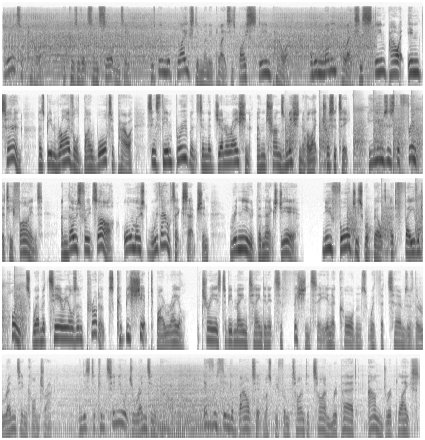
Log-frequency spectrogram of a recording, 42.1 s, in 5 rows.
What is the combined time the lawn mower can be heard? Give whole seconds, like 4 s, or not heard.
16 s.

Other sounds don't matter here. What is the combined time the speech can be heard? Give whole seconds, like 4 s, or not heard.
42 s.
